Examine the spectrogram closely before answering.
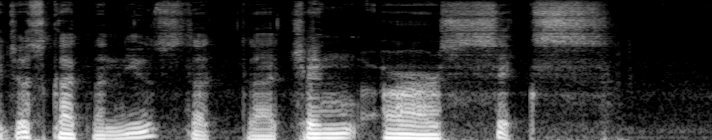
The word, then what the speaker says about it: Chang'e: got the news that Chen R six Chen ER this you pronounce ER in Chinese six has just inserted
